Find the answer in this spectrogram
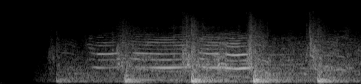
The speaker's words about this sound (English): John Adams has been banging the drum, literally, for the Cleveland Indians, lugging his 26-inch bass drum to home games for 47 years now.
